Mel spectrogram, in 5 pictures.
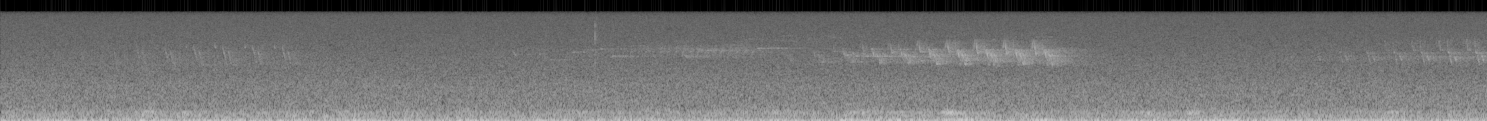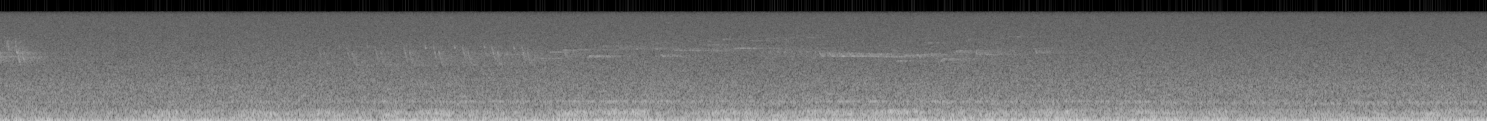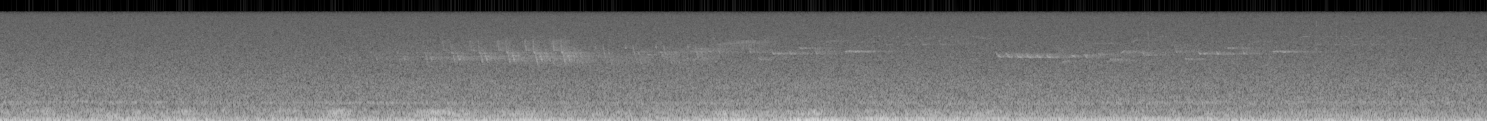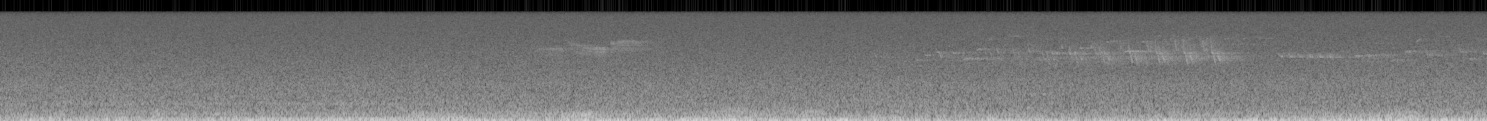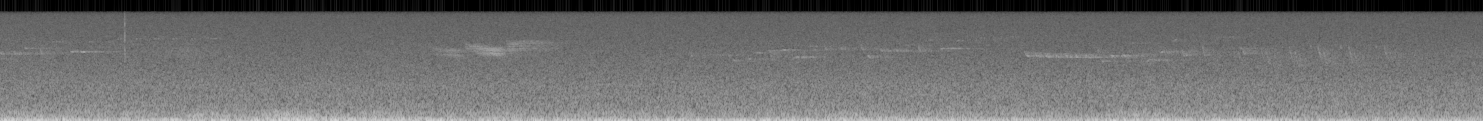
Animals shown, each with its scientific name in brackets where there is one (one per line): Ovenbird (Seiurus aurocapilla)
Winter Wren (Troglodytes hiemalis)
Black-throated Blue Warbler (Setophaga caerulescens)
